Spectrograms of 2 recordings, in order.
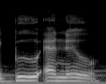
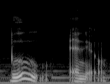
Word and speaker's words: banana: The first and last A become the lazy schwa sound. We say boo-enu. Boo-enu. Listen to how relaxed the beginning and end are. Boo-nu. Banana.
